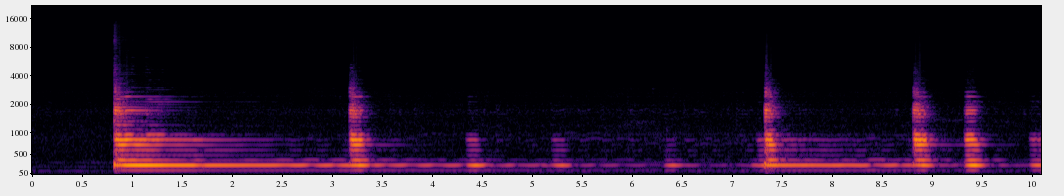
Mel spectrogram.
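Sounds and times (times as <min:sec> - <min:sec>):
electric bass note plucked: 0:00.8 - 0:10.0.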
